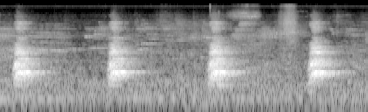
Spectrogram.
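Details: German Shepherd dog barking four times at roughly one-and-a-half-second intervals, each bark a short, loud, mid-pitched burst; faint background noise between barks.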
